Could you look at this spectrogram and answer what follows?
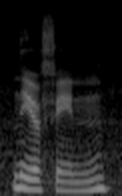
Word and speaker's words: Leofine: Leofine is pronounced Frenchly, meaning few syllables as possible.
